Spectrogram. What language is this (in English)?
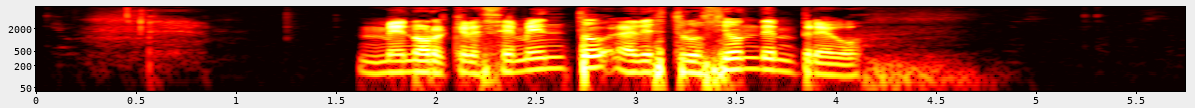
Galician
